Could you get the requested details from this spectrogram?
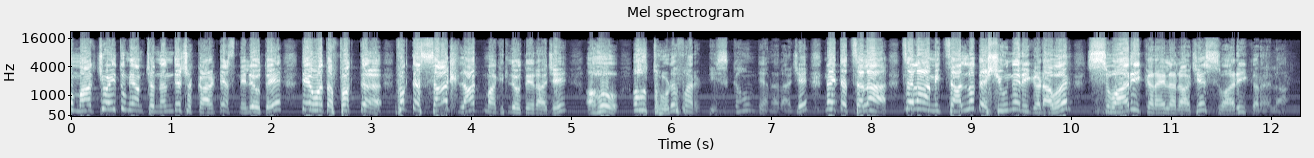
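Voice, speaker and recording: A pompous hero straight out of a historical stage drama, booming and melodramatic, as a man puts him on. The voice rides high and loud with a ringing brightness. Faint music runs underneath. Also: exaggerated voice.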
